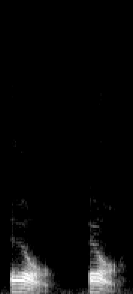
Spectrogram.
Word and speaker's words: our: R. R. Does that sound like the letter R? Yep, it is the same pronunciation.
